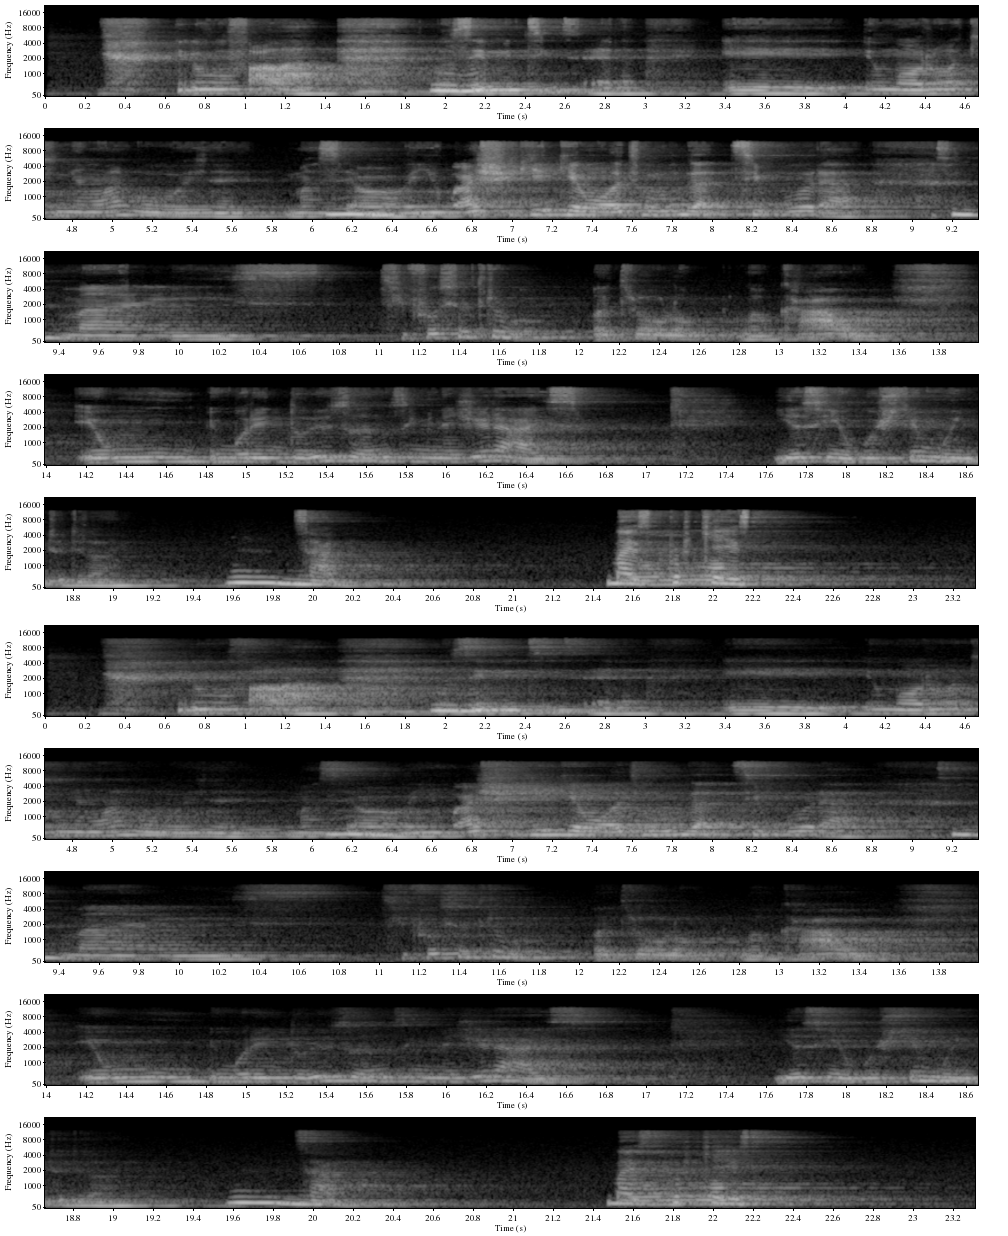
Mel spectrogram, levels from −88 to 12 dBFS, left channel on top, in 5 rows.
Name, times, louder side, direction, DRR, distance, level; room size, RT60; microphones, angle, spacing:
voice 1, 0.3-10.6 11.0-11.8 12.1-16.7 17.1-17.4 17.6-19.2 20.0-20.2 21.5-22.1, left 3 dB, 80° left, 8 dB, 0.9 m, -27 dB
voice 2, 1.9-2.2 6.1-6.5 9.2-9.4 19.6-20.0 21.5-22.2, left 5 dB, 50° left, 9 dB, 0.4 m, -20 dB
15.0 x 6.7 x 9.6 m, 2.1 s
head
